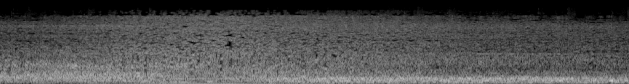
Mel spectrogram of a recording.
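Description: C-130J Super Hercules' four turboprop engines and propellers running as the transport aircraft rolls along the highway, heard as a steady, loud rushing noise.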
